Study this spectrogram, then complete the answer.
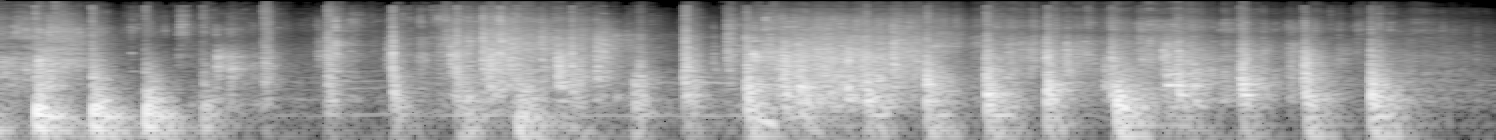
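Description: Repeated sharp taps and knocks on window glass from a Honda City, each hit a brief percussive crack, close and loud, in an uneven series with a denser burst of cracking in the middle.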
